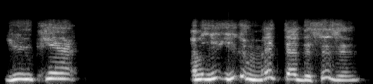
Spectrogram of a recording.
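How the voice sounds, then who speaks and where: An American man in a casual debate, explaining in an animated way, repeating words and often checking with "right?". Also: extremely high pitch, normal speed, breathy edge, no echo, dull audio. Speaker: discussion participant answering questions.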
